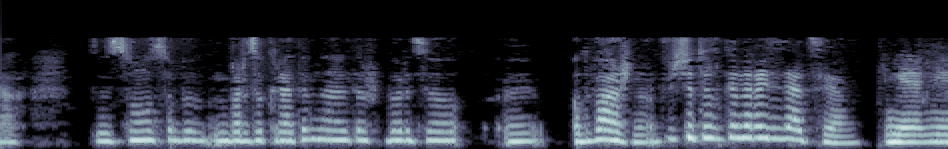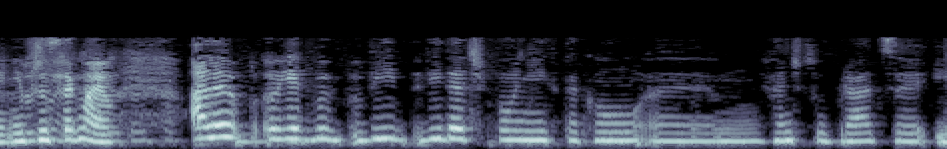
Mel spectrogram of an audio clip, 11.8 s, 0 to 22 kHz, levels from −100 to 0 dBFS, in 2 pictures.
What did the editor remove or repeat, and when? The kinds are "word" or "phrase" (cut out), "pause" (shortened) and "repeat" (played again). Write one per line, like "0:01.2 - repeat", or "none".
none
